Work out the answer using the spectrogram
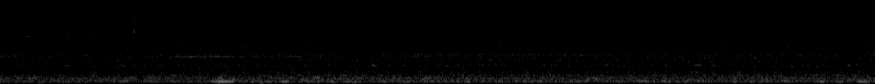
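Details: Amazon-bought diesel heater running on kerosene, first fire-up of the season, now warm after burning dust off: quiet steady fan rush over a low even burner hum, no pulsing or surging; it is running normally.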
